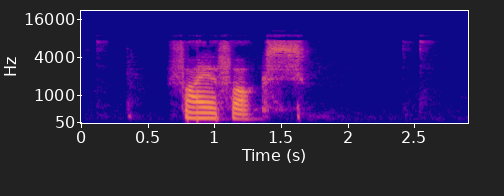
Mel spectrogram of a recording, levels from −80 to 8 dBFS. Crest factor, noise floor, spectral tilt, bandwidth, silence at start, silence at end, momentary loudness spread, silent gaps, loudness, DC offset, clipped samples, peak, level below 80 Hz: 20 dB; -70 dBFS; -3.5 dB/octave; 9.6 kHz; 0.7 s; 1.25 s; 11 LU; none; -19 LUFS; under 0.1%; under 0.1%; -2 dBFS; -66 dBFS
